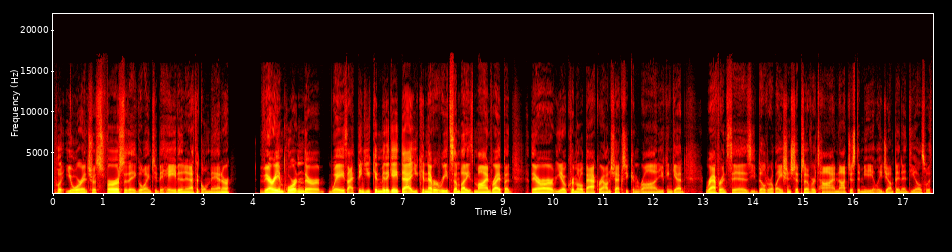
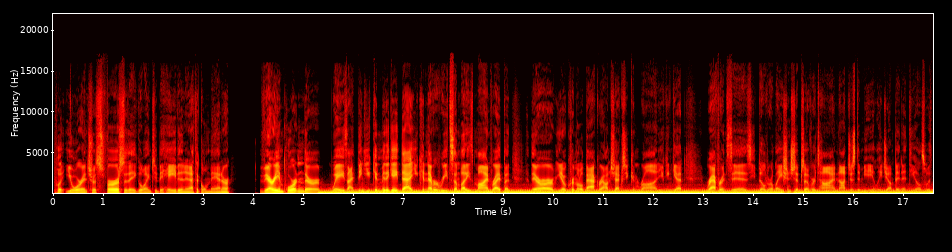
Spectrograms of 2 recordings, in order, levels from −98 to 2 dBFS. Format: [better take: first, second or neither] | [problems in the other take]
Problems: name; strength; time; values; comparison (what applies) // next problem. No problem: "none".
first | low rumble; loud; from 5.5 s on; 9 dB below the speech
